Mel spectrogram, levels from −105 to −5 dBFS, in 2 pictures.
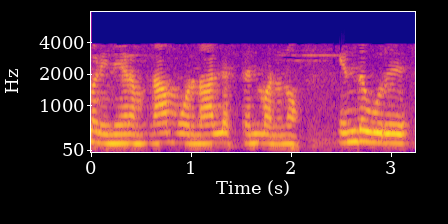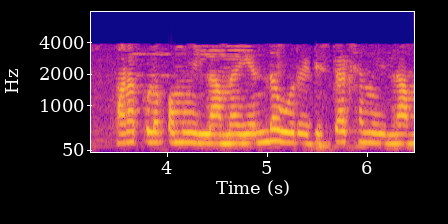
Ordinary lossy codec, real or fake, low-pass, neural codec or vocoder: AAC, 16 kbps; real; 7.2 kHz; none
